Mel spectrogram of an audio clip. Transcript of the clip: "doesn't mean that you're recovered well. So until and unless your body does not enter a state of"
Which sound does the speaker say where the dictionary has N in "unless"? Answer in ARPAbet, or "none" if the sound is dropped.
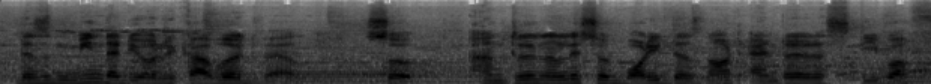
none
